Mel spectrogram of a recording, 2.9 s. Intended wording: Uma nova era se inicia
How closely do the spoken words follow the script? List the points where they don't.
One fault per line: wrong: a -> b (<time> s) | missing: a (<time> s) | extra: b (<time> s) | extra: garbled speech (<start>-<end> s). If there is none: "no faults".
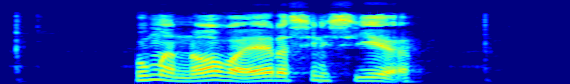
no faults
